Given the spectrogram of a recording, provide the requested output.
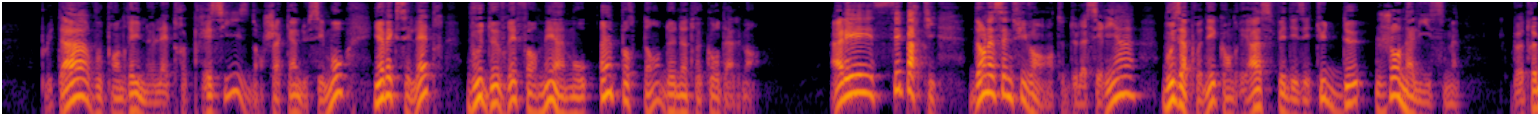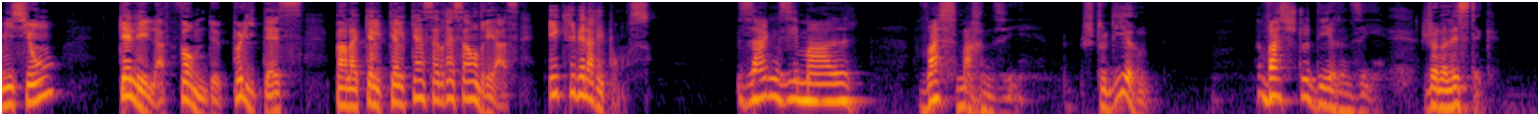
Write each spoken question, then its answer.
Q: Votre mission Quelle est la forme de politesse par laquelle quelqu'un s'adresse à Andreas Écrivez la réponse.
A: Ce mot est zi, vous.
